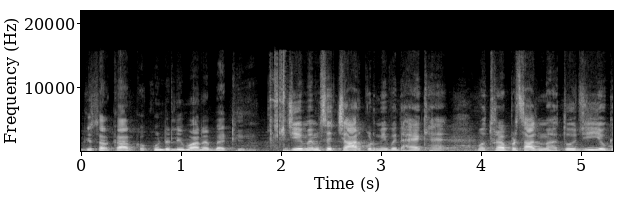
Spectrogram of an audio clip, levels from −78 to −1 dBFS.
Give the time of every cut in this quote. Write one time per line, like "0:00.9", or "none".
0:01.9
